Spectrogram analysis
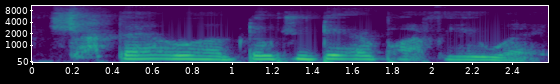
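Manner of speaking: mock angry retort. Bakugo warns the boy off applying, mock angry. Bakugo angrily cuts him off.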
